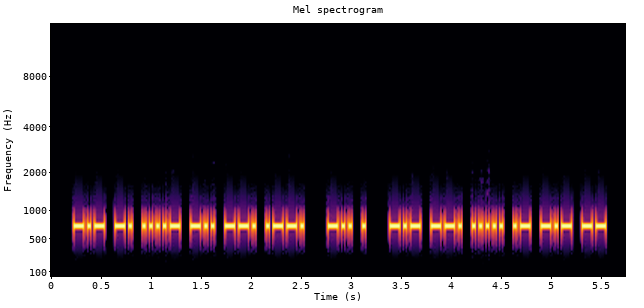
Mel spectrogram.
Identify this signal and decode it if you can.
Morse code, heard as a keyed tone, about 36 wpm, 700 Hz. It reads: KN4DGP DE KG5AKM
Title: USA Callsign DE Callsign - 6 Characters - 35wpm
